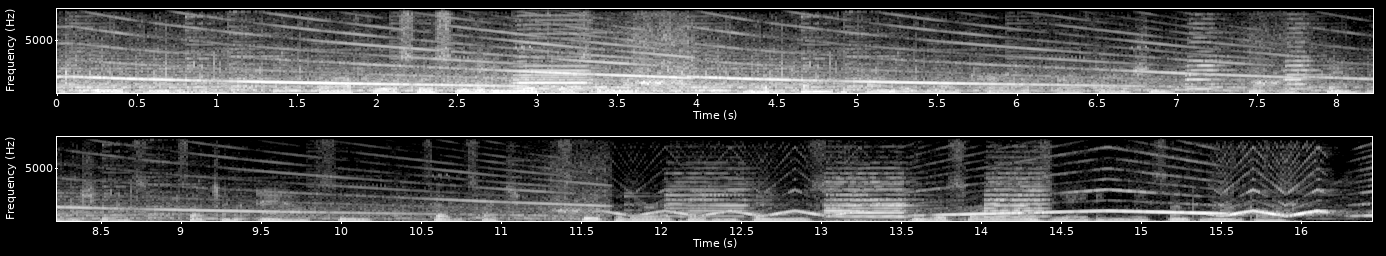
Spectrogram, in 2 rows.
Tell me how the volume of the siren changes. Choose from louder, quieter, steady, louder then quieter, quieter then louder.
quieter then louder.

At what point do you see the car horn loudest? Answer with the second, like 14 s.
3 s.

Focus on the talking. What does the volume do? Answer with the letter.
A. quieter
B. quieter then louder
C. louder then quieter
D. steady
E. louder
A.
